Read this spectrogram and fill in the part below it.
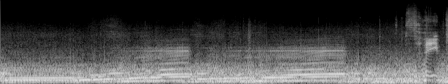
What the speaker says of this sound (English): The beauty about these 911s is that I'll just launch all day, every day, and they won't sweat.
